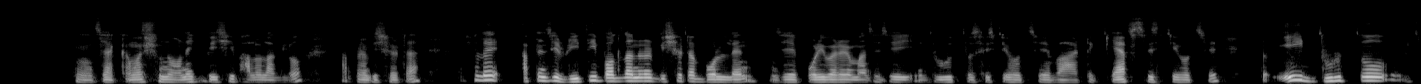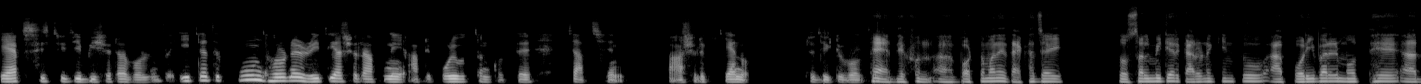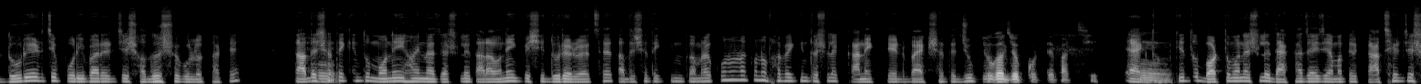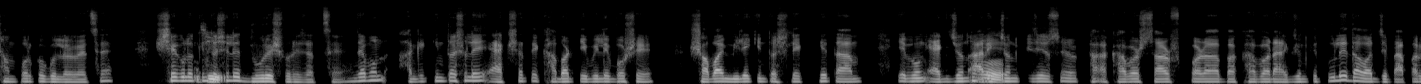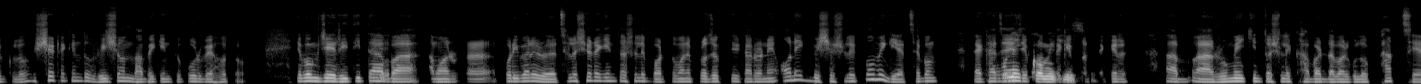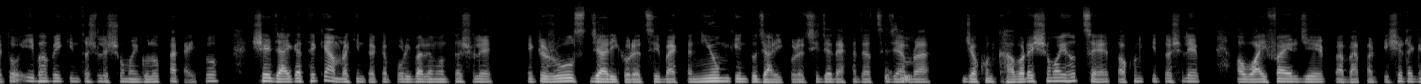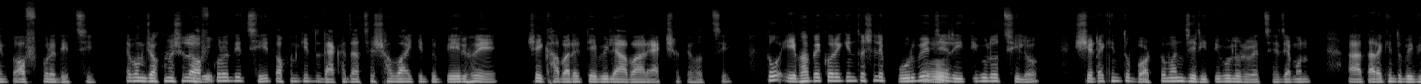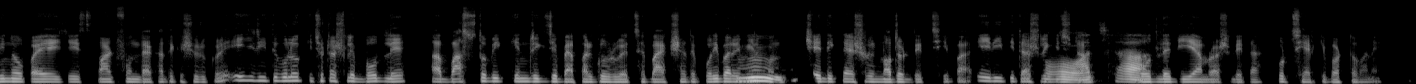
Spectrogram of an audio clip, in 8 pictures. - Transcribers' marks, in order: other background noise; in English: "কানেক্টেড"
- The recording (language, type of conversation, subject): Bengali, podcast, আপনি কি আপনার পরিবারের কোনো রীতি বদলেছেন, এবং কেন তা বদলালেন?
